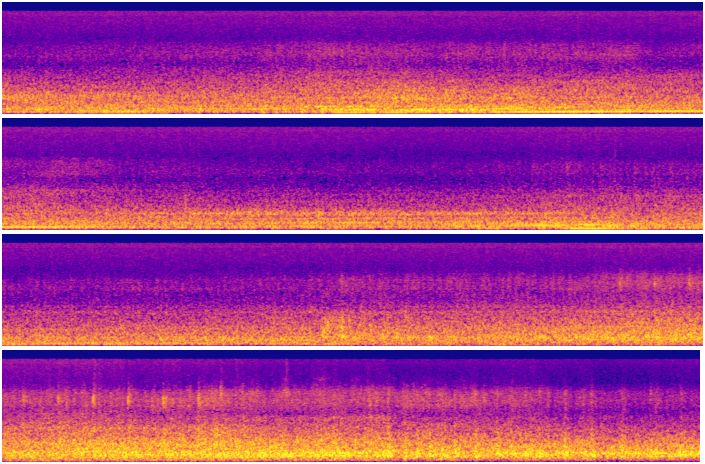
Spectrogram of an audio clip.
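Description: Steam-hauled train running past: a steady rumble with wheels clicking over the rail joints, growing louder over the last several seconds as the train draws level.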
